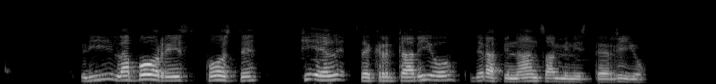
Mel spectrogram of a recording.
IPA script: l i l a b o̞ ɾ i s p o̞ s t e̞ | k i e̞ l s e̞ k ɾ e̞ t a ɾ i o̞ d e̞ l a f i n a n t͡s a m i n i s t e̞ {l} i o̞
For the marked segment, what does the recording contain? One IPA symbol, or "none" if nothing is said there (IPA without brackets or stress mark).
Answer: ɾ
